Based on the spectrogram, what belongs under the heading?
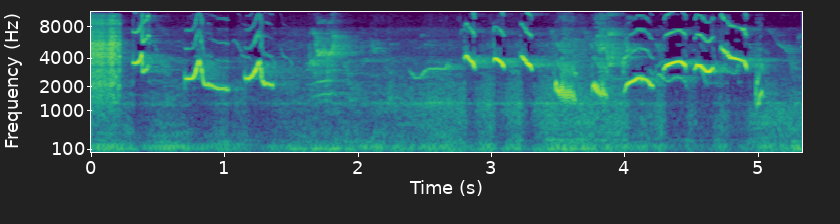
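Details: Oriental magpie-robin in training, singing a varied series of whistled upslurs and downslurs, looping notes and a few harsher rasps, at a steady pace.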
